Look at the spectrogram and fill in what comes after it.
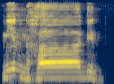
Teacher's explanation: Di sini contohnya min hadin. Nah, min hadin bacanya jelas, baca nun matinya jelas karena nun mati bertemu dengan H dan H itu termasuk hukum bacaan idhar, maka dibacanya jelas.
